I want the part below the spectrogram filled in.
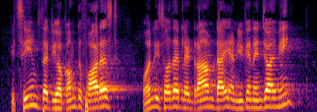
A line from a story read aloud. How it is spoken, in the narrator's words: started weeping and crying, and then she started shouting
